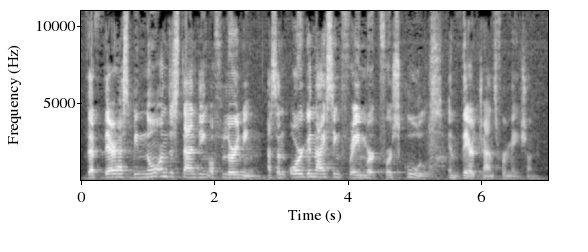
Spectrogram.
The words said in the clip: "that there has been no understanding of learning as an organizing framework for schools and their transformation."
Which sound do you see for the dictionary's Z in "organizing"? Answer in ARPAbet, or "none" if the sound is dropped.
S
